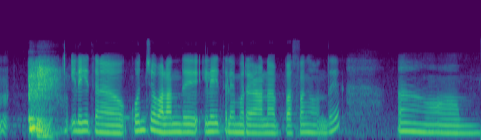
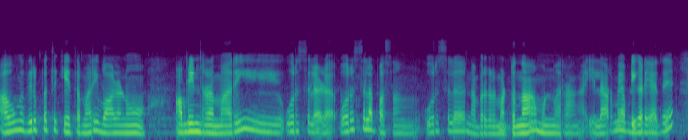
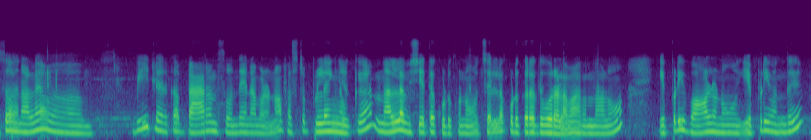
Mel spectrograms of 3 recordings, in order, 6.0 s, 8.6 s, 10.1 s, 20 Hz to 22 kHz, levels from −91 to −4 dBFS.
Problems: none marked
